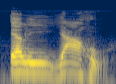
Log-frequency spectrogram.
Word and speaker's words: Eliyahu: We have people who even took on that aspect of their name, like Elijah, which is pronounced Eliyahu.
